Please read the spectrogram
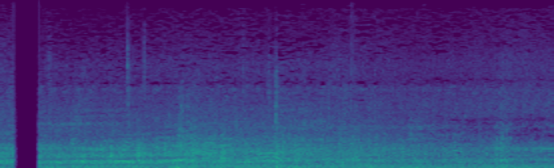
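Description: Farm tractor engine running steadily at an even pitch, powering a crop-sprayer rig.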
